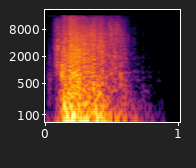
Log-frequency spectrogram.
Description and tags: Kicking/Forcing/Breaking Wooden Door
The sound of kicking in a door.
force, violence, entrance, forcing, break, west, kick, wild, awesome, thief, kicking, violent, breaking, thug, gate, door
